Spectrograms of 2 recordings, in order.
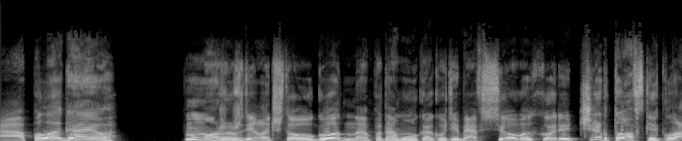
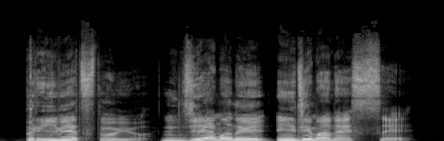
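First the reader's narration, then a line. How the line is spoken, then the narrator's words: Clear, well-trained voice. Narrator (Russian): заявил он ясным, четко поставленным голосом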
